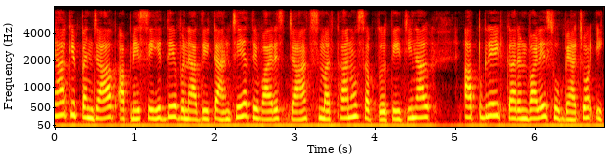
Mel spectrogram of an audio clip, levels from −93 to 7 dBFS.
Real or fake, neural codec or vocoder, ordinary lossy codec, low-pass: fake; codec, 16 kHz, 4.8 kbps, FACodec; none; 7.2 kHz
